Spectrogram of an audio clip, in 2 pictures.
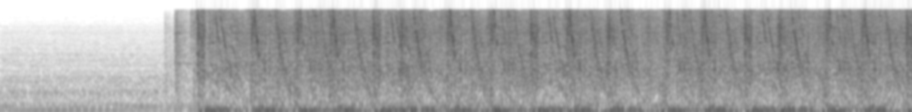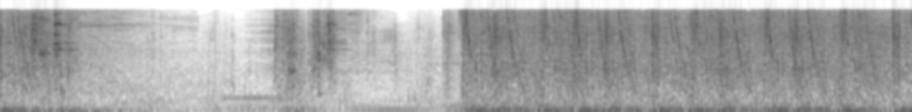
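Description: Energy weapons fire in rapid, loud bursts.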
